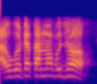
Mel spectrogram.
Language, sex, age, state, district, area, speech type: Odia, male, 45-60, Odisha, Kendujhar, urban, conversation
